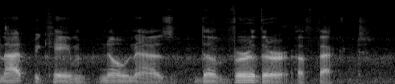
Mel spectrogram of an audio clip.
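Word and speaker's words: Werther: became known as the vther effect it's spelled w e r t h e r but in German every W is pronounced like V and every V is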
